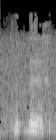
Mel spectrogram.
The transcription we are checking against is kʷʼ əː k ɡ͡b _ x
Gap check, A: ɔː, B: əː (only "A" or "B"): B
